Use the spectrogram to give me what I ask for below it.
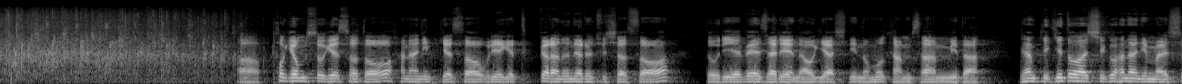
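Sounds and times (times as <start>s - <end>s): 
church congregation applauding in thanks during a worship service: 0.0s - 2.8s
speech: 2.4s - 11.8s.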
